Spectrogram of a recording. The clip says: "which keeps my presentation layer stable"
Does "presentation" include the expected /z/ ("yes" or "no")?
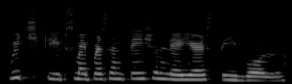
no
